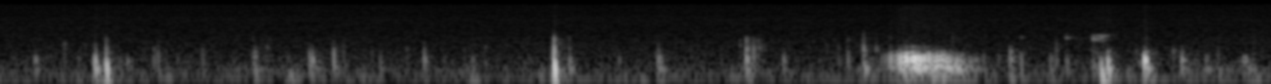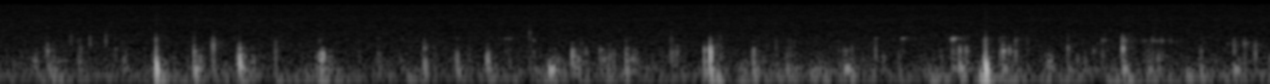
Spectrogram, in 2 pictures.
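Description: Irregular gurgles, pops and a longer rumbling growl from an empty stomach; ordinary hunger noises.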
